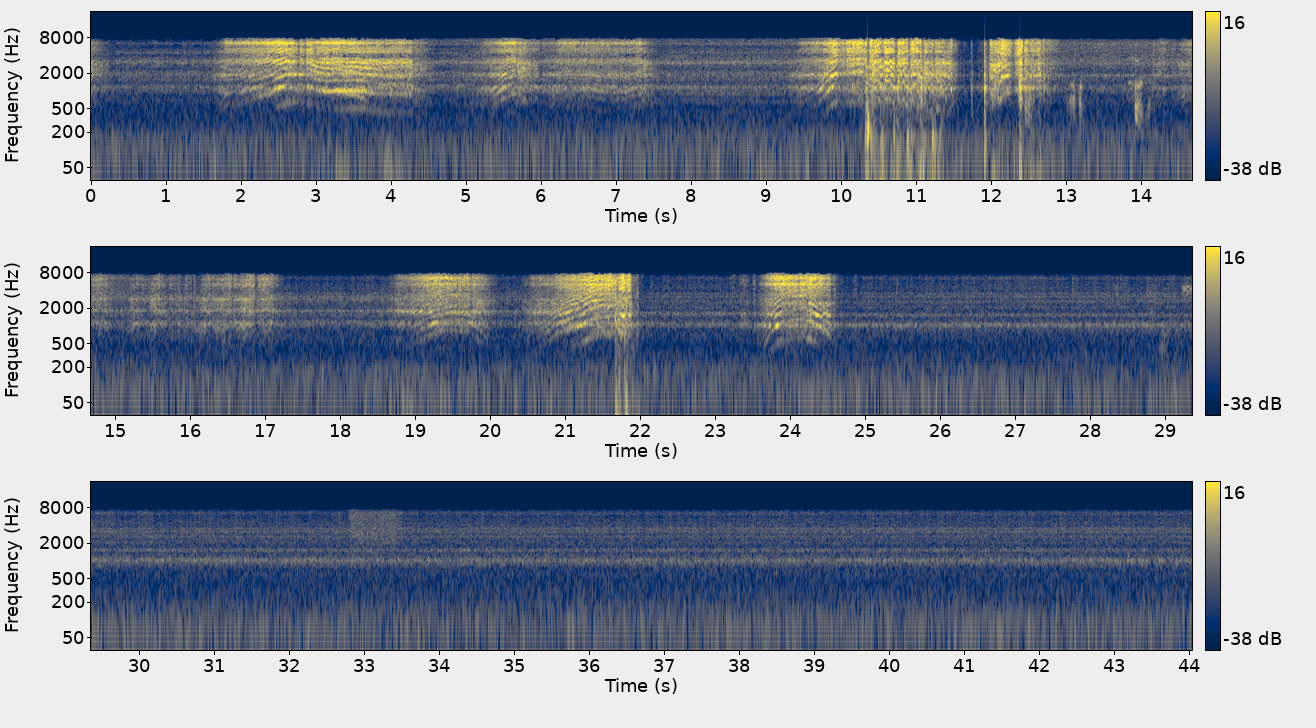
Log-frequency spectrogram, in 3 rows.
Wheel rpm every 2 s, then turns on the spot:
10, 120, 40, 50, 20, 120, 60, 20, 30, 40, 80, 30, 40, 0, 0, 0, 0, 0, 0, 0, 0, 0.
none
